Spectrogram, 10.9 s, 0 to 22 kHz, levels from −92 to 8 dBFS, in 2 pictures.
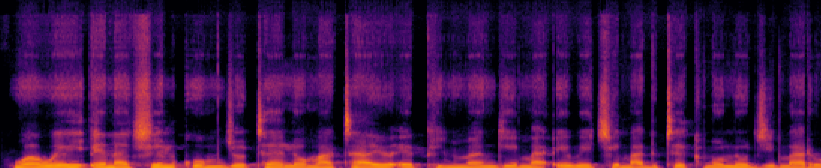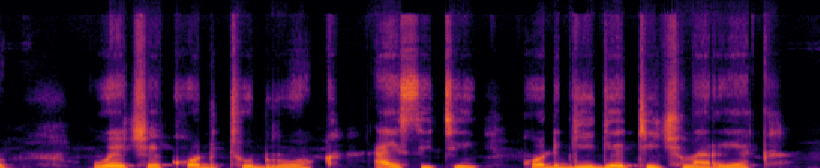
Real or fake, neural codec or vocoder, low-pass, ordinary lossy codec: fake; codec, 44.1 kHz, 2.6 kbps, SNAC; none; none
